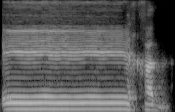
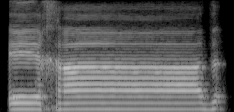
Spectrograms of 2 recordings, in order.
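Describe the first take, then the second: First: The opening e vowel is drawn out. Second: The middle ch sound is drawn out. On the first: "le Aleph" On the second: "le Chet"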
